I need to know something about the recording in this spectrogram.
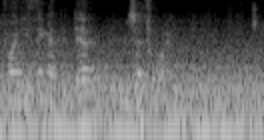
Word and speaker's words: xiphoid: We got the sternum, manubrium, gladiolus, and the pointy thing at the tip, xiphoid. It's spelled with an X, but it's pronounced like Z.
